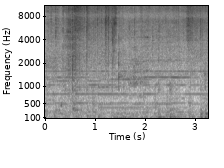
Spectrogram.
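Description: Aloo paratha sizzling and frying on a hot tawa griddle, a steady close crackle of hiss and spatter running throughout with no talking.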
